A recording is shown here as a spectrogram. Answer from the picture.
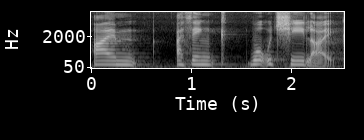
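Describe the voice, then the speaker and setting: At a moderate pace, a woman with a London accent speaks at a medium pitch in a very clean recording with a silent background. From London, England. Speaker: TV host and public speaker. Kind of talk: podcast interview.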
